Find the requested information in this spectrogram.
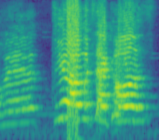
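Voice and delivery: high, very loud wailing shout; bawling. Acted. Zebediah mourns his costly doll, bawling loudly. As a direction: bawl it out, hammed-up and distraught. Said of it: "and he's just bawling".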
